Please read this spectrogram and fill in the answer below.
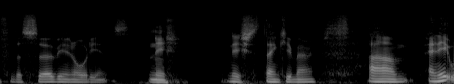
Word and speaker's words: Niš: I remember we spent 8 days in a place called Niš, excuse the pronunciation for the Serbian audience. Niš, thank you, Marin.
